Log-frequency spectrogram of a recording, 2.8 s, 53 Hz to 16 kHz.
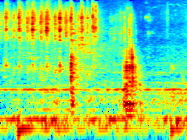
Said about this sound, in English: So I have a crap ton of dice here. Good. 10. Success on 5s and 6s.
